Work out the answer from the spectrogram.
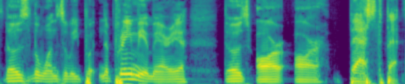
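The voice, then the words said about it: Strained, hoarse voice. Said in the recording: “my voice is a little bit under the weather here. It's from screaming at the TV yesterday”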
